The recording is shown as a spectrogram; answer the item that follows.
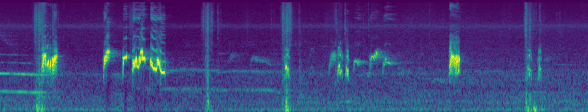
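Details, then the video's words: Red-whiskered bulbul singing in the morning as a decoy recording for voice training: short warbled phrases and bright single chirps over a steady hissy background with a faint continuous tone. "Luyện giọng cho chào mào hót sáng"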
